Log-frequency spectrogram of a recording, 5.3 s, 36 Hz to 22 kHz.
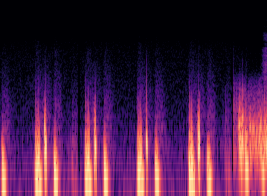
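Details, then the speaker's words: Teaching example: regular heartbeat near 58 a minute with an extra sharp click between S1 and S2; mid-to-late systolic click, typically from mitral valve prolapse, best at the apex, accentuated by inspiration. "Mid to late systolic clicks typically are caused by mitral valve prolapse. They're heard best at the apex and are accentuated by inspiration."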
